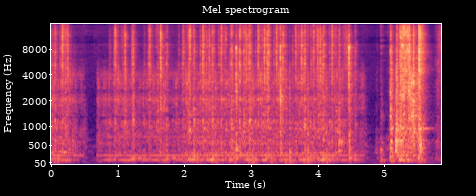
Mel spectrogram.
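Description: Sewing machine stitching back and forth to reinforce a tote bag seam, a close steady mechanical whirring hum with short stops and restarts as the stitch direction reverses.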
